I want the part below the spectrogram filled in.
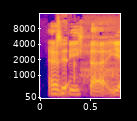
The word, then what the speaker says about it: Ibiza: Is that how you say it? – Yeah, Ibiza, yeah. And oh Barcelona.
